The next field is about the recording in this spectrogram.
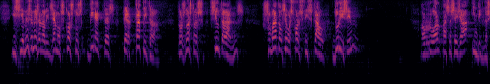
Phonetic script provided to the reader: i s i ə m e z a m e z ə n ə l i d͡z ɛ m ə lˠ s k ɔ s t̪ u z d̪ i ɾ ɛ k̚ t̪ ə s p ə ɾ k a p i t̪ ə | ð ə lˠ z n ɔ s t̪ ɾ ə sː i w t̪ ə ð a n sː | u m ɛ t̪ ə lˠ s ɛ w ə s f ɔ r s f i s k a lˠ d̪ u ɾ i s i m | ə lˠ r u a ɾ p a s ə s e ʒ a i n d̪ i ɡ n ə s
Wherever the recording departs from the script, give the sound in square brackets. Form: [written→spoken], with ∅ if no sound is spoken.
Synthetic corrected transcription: i s i ə m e z [a→ə] m e z ə n ə l i d͡z ɛ m ə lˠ s k ɔ s t̪ u z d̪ i ɾ ɛ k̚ t̪ ə s p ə ɾ k a p i t̪ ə | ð ə lˠ z n ɔ s t̪ ɾ ə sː i w t̪ ə ð a n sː | u m [ɛ→a] t̪ ə lˠ s ɛ w ə s f ɔ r s f i s k a lˠ d̪ u ɾ i s i m | ə lˠ r u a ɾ p a s ə s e ʒ a i n d̪ i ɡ n ə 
